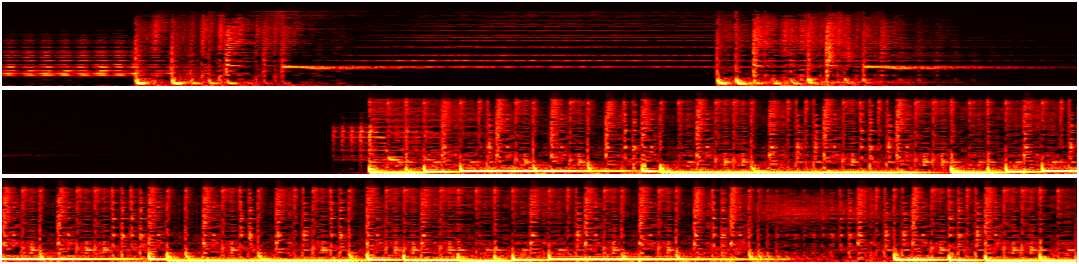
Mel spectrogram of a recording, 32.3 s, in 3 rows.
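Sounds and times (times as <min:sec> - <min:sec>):
drum and bass mix: 0:01.4 - 0:03.7, 0:07.1 - 0:09.8, 0:14.4 - 0:32.2.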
